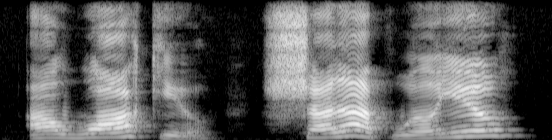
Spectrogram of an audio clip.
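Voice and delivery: groggy, irritable grumbling. Reading a story, a man stumbles out carrying his barking terrier, grumbled. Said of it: "he grumbled".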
